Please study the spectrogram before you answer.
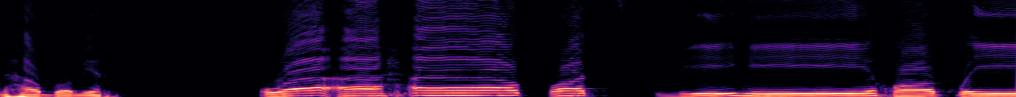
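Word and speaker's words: خَطِيئَتُهُ: Kemudian panjangkan pada lafal ti'atuhu, karena pada lafal ti di sini awalnya dia mad tabi'i. Karena bertemu dengan hamzah dan hamzah tersebut pada satu kata, maka kita membacanya dengan bacaan hukum mad wajib muttasil. Mad wajib muttasil adalah mad yang terjadi disebabkan karena adanya hamzah yang terletak setelah huruf mad.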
